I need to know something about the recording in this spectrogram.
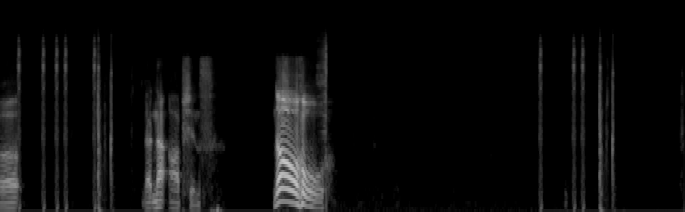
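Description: Short game menu clicks tick several times.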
